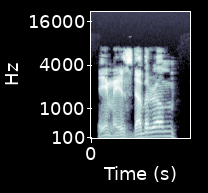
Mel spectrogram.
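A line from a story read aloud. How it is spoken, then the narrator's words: Hoarse men, almost joyful. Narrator (Russian): почти радостно откликнулись хриплые мужики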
